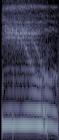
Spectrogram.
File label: Serious Word; Midna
